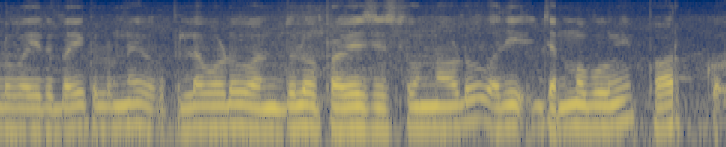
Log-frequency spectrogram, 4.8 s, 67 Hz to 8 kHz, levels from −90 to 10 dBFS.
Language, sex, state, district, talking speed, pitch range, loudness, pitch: Telugu, male, Andhra Pradesh, Sri Satya Sai, 150 wpm, 125-135 Hz, -17 LUFS, 130 Hz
